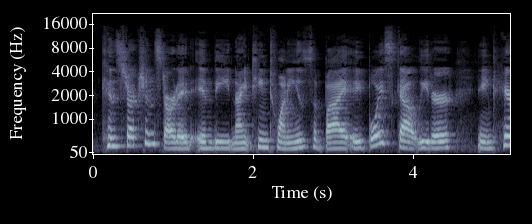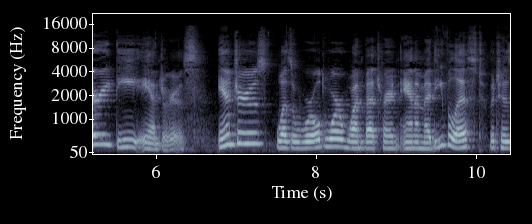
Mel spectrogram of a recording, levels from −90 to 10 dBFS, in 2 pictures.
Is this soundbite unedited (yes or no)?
yes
